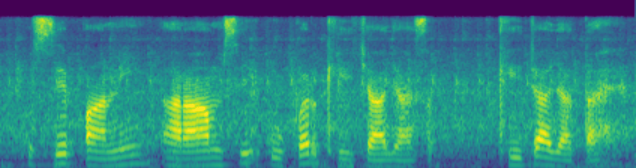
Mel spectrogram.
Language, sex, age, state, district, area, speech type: Urdu, male, 60+, Uttar Pradesh, Mau, urban, spontaneous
